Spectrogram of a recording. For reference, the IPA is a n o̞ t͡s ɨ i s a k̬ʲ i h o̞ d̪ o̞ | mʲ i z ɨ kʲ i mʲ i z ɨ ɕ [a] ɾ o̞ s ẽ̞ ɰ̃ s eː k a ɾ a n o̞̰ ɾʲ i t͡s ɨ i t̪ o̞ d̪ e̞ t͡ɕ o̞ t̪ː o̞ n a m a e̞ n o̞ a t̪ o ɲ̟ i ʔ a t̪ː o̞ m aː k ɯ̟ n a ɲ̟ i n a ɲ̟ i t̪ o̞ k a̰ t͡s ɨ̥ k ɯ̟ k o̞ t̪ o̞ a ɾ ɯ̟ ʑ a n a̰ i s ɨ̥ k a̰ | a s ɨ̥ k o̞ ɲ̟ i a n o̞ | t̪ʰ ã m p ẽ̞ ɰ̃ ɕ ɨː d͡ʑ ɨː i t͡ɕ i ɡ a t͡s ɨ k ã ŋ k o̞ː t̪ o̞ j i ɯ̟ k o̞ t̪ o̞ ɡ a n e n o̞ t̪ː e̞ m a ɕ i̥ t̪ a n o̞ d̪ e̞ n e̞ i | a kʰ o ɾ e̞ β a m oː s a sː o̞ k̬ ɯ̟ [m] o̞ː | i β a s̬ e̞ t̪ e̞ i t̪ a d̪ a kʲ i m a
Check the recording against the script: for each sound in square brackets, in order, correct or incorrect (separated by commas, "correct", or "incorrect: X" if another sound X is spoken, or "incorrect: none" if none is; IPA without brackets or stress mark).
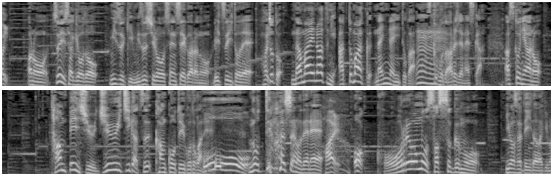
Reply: incorrect: i, correct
